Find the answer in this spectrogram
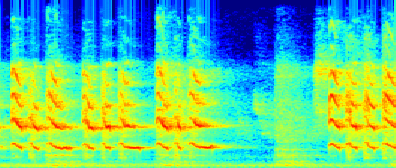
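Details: Indoor cockatiel sings loud squeaky downslurred whistles in quick pairs, a short hissy lull, then renewed chirping.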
